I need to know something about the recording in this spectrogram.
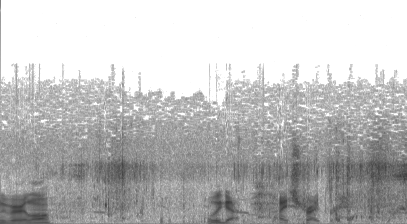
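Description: A fish splashes at the water's surface close by.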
